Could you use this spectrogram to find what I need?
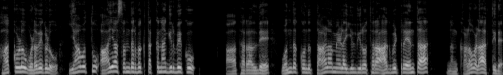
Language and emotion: Kannada, fearful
